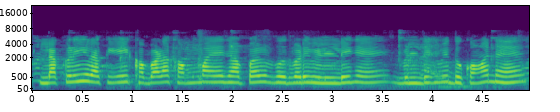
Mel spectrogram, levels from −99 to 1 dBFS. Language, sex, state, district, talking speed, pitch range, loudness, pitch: Hindi, female, Madhya Pradesh, Bhopal, 190 wpm, 260-285 Hz, -18 LUFS, 275 Hz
